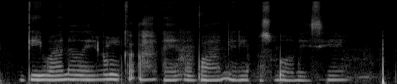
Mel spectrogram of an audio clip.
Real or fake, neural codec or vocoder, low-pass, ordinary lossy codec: fake; codec, 44.1 kHz, 2.6 kbps, SNAC; none; none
